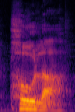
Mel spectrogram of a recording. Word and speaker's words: hola: They say like hola, hacer. The H is always silent. It's as though it doesn't exist.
